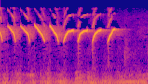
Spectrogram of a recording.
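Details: Van Hasselt's sunbird singing canary-like phrases it has learned, a quick run of seven high, arching slurred whistles, each rising then falling, about four per second, ending abruptly; faint low murmur underneath.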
